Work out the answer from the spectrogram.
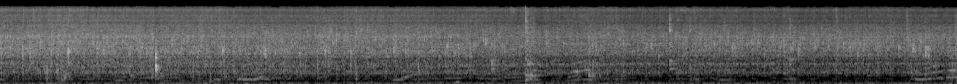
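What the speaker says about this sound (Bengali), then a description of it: "এখানে মা মাছ ভাজছে।" Fish fries in a pan with a steady, dense sizzle that carries evenly throughout, punctuated by small pops and faint clinks of stirring, close and fairly quiet with no one talking.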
